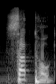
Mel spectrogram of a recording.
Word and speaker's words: subtle: subtle 記住呢個字喎，個 B 字唔發音喎嚇、啊，就唔好讀，梗係唔係啦？個 B 字唔發音噶嚇、啊、所以佢話 subtle 咧，即係話係好巧妙、好微妙咁解。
